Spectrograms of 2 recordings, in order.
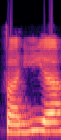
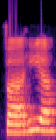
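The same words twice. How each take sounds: The two takes are said the same way.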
